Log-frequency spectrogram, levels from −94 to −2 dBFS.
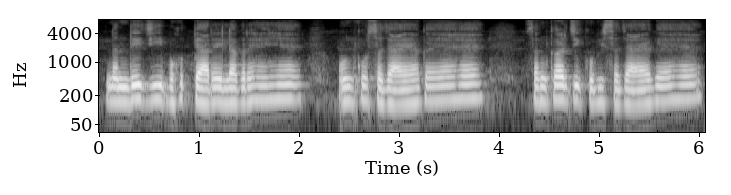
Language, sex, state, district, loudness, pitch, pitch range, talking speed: Hindi, female, Chhattisgarh, Raipur, -18 LUFS, 160 Hz, 150-170 Hz, 180 wpm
